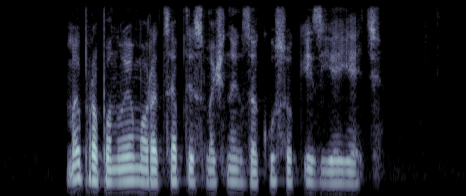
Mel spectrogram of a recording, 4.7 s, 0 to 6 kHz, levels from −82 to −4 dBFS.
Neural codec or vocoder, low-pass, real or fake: none; 5.4 kHz; real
